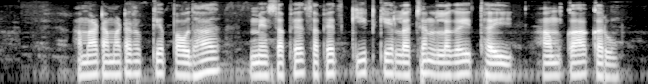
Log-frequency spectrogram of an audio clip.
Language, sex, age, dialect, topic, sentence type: Magahi, male, 18-24, Western, agriculture, question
